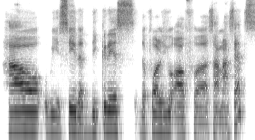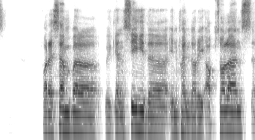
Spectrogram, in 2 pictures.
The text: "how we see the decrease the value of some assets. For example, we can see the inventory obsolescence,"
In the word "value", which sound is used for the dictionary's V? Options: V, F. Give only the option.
F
